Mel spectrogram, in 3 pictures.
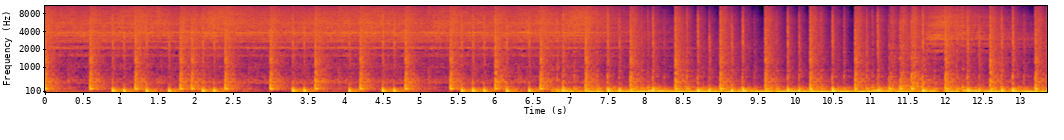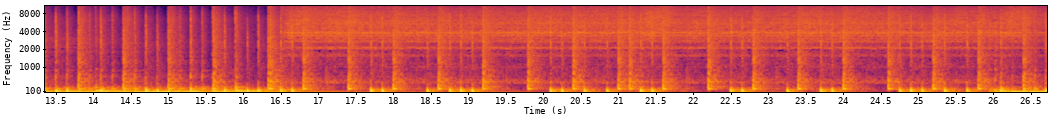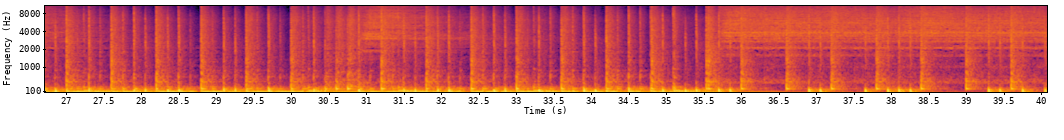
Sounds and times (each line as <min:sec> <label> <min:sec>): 0:00.0 PUNK RocK Drums 0:40.0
